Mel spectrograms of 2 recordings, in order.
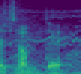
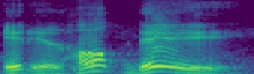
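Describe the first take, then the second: First: It is said quietly, without emphasis. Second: It is said loudly, with emphasis. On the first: "I just say it's hump day. Kind of takes all the fun out of it" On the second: "we will just do a little emphasis"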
